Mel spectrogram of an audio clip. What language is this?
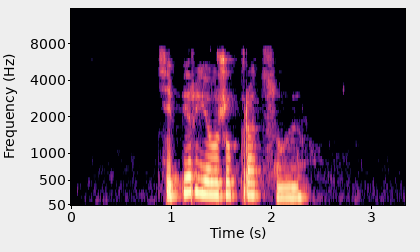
Belarusian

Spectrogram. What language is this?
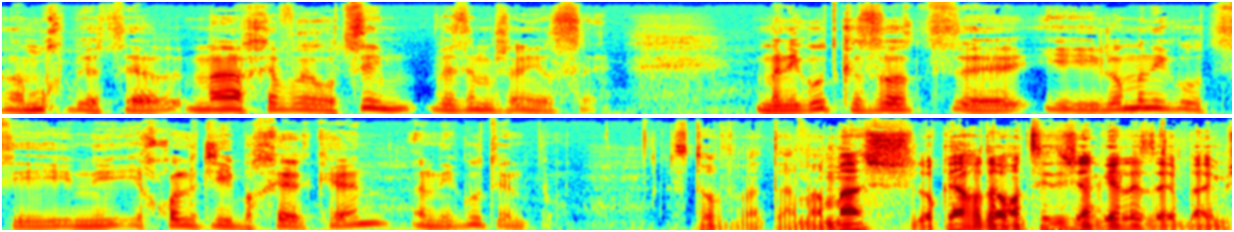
Hebrew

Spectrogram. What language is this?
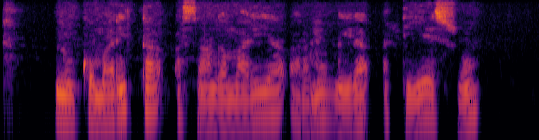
Kinyarwanda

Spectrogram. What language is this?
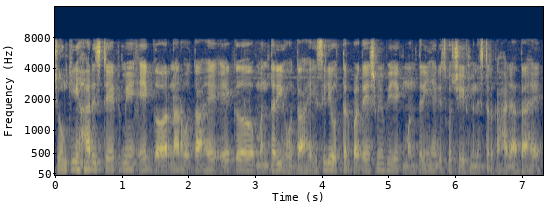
Urdu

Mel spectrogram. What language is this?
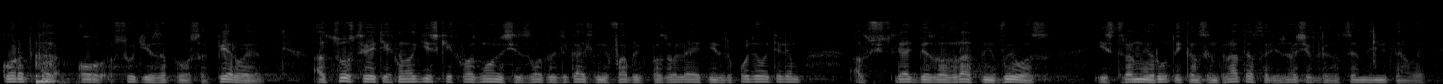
Kazakh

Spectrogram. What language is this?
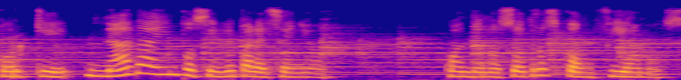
Spanish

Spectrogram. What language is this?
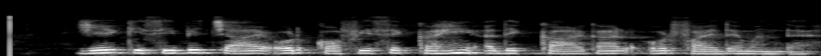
Hindi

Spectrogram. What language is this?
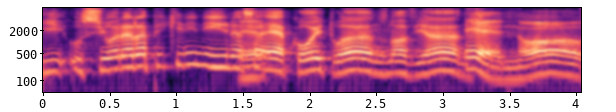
Portuguese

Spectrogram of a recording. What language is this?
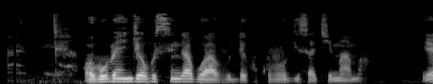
Ganda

